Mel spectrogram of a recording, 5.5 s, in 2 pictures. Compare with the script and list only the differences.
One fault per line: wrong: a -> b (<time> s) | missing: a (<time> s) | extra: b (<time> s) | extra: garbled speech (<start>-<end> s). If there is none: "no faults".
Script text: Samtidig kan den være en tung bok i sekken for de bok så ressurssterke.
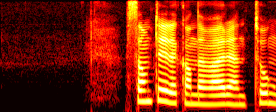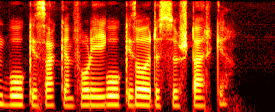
no faults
